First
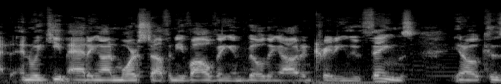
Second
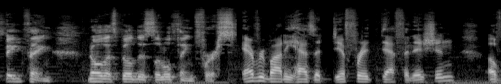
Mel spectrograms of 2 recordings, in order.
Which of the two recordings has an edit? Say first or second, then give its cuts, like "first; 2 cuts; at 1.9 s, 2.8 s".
second; 1 cut; at 2.4 s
